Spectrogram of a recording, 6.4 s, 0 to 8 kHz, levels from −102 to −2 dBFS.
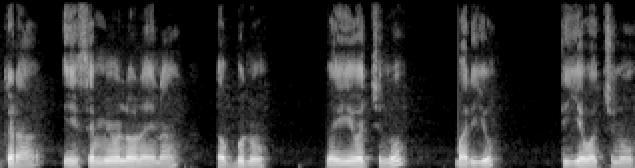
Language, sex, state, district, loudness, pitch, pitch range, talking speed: Telugu, male, Andhra Pradesh, Visakhapatnam, -21 LUFS, 115 Hz, 110-130 Hz, 75 wpm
